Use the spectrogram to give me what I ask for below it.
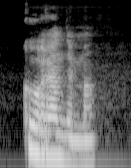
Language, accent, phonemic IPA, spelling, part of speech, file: French, Canada, /ku.ʁɔn.mɑ̃/, couronnements, noun, LL-Q150 (fra)-couronnements.wav
- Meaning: plural of couronnement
